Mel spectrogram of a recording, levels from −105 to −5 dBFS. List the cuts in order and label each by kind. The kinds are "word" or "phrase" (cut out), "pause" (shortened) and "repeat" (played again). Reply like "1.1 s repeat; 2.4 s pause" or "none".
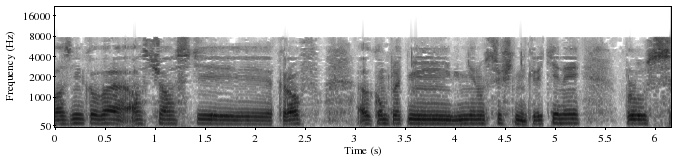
none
